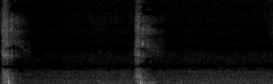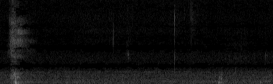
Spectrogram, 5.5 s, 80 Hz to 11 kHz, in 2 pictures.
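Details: Cat reverse sneezing episode: three short, sharp nasal snorts about 1.5 seconds apart.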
